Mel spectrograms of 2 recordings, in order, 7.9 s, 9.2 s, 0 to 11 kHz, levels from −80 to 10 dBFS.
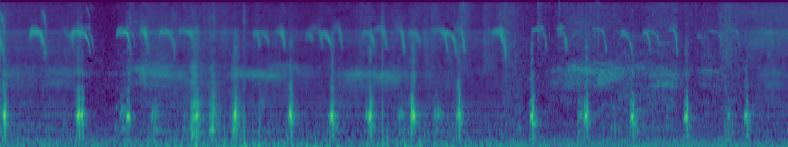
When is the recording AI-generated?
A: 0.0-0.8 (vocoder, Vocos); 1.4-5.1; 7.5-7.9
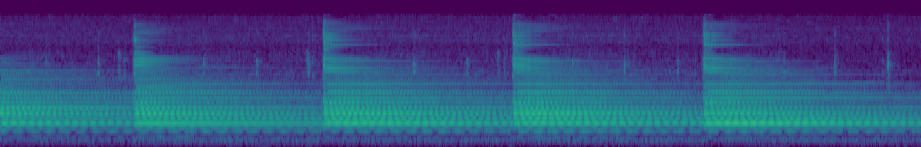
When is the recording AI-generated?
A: none

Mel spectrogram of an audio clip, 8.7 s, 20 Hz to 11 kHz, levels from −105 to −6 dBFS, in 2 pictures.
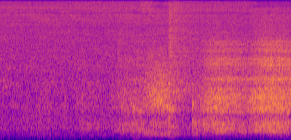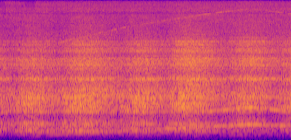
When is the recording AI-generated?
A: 2.1-2.7 (vocoder, Vocos); 3.6-4.9

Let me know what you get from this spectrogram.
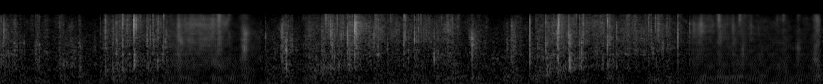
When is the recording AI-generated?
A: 1.7-2.6 (vocoder, Vocos); 6.9-8.2

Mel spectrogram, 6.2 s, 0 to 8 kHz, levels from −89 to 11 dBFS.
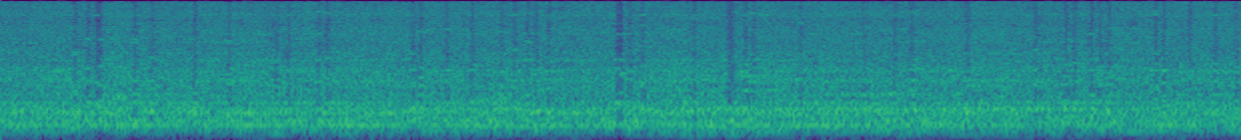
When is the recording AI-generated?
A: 2.4-5.2 (vocoder, Vocos)

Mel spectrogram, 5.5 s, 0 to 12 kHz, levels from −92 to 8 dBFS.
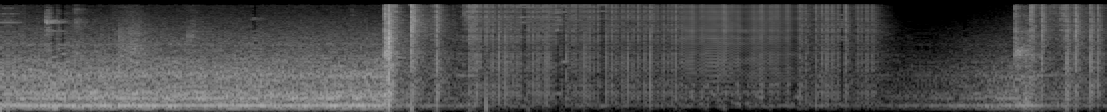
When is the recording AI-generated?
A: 3.4-4.0 (vocoder, Vocos)

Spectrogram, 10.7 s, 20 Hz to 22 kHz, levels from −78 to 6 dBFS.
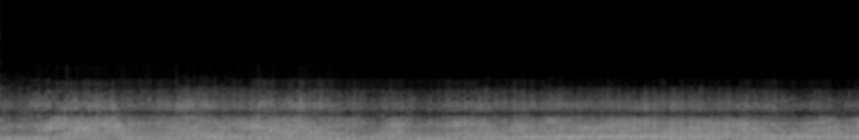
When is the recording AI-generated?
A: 1.9-3.0 (vocoder, Vocos); 5.9-9.2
